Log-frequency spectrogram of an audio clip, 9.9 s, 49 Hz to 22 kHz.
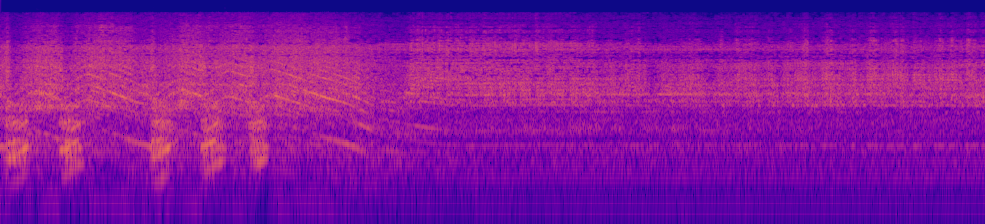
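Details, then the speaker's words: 1992 Lexus LS400 with 1UZFE engine, after fuel pump replacement and fixing the injectors' missing earth: several sharp, clean throttle blips, then a smooth, steady idle with no misses or knocks; normal revving, running outdoors on a cold night. "there we go smashing very happy very very happy"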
